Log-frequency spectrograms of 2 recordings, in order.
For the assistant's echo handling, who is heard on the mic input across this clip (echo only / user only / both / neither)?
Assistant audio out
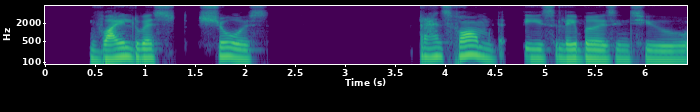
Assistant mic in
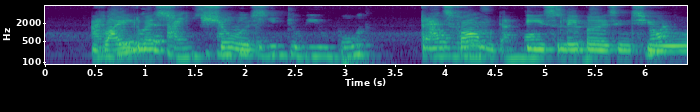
both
